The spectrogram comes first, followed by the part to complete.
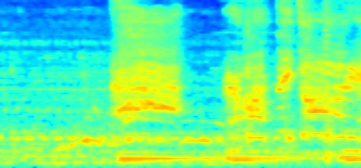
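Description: A cartoon goblin's voice letting out two loud cries, the first about three-quarters of a second in and the second just before the end, over steady background music.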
